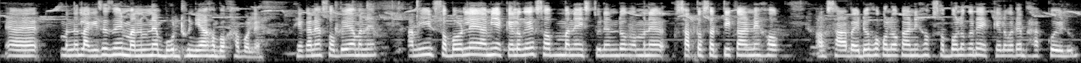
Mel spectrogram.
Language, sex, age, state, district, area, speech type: Assamese, female, 18-30, Assam, Sivasagar, urban, spontaneous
